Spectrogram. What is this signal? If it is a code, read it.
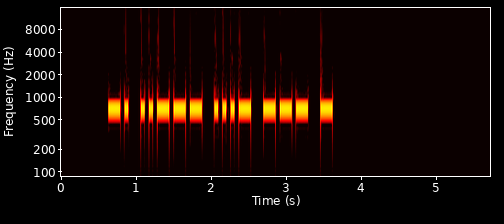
Morse code, heard as a keyed tone, about 21 wpm, 700 Hz. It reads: N2VOT
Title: USA Call Signs - 5 Characters - Repeated 3x - 22wpm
